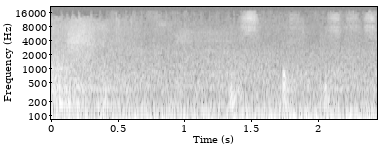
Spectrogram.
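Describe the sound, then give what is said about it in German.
Someone writes a word on a board during a lecture, making faint, irregular scratching strokes over a steady background hiss. “Ruach. Ich schreibe mal hier hin.”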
